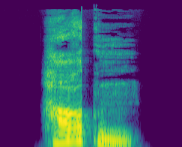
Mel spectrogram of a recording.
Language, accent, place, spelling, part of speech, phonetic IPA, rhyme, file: German, Germany, Berlin, haarten, verb, [ˈhaːɐ̯tn̩], -aːɐ̯tn̩, De-haarten.ogg
- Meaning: inflection of haaren: 1. first/third-person plural preterite 2. first/third-person plural subjunctive II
